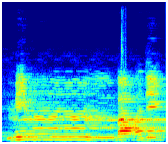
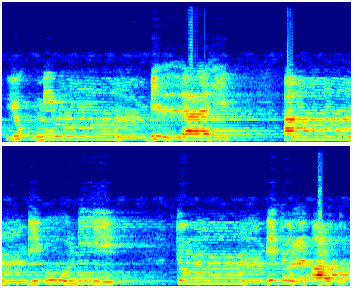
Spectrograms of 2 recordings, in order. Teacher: یعنی نون ساکن کی آواز میم ساکن کی آواز میں بدل جائے گی، جسے واضح کرنے کے لیے اسی نون ساکن کے عین اوپر یا تنوینی نون ساکن کی جگہ ایک چھوٹا سا میم حرفی شکل میں اکثر لکھا ہوا بھی ہوتا ہے، جسے اقلابی میم کہا جائے گا یا میم اقلاب کہا جائے گا۔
